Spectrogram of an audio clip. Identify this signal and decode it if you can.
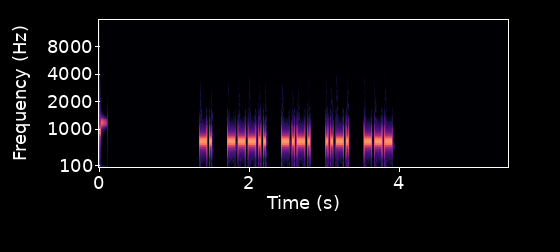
Morse code, heard as a keyed tone, about 36 wpm, spaced as for 25 wpm, 700 Hz. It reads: N8CFO
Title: USA Call Signs - 5 Characters - 2x Character Spacing - 35wpm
